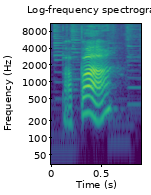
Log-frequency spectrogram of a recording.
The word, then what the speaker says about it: papá: Papa lleva el acento en la primera sílaba. En cambio, papá lleva el acento en la segunda sílaba.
